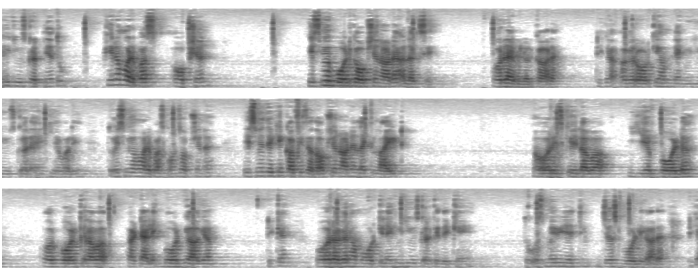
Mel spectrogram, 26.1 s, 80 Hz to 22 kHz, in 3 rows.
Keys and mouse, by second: 13.2 click, 15.6 click.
